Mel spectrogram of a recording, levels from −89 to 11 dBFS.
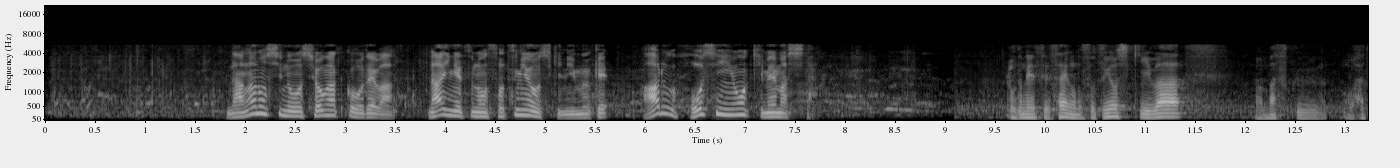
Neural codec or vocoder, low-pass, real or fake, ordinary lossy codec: codec, 24 kHz, 3.1 kbps, DualCodec; 5.4 kHz; fake; none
